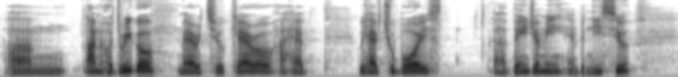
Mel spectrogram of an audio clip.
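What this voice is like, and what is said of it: Brazilian accent in English. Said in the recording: “my accent is from Brazil ... my broken English”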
